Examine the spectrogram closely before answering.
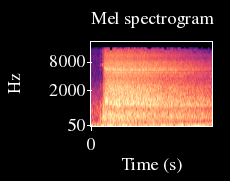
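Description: A single long breath pushed out in a breathing exercise, with hands on the belly after breathing in through the nose without lifting the shoulders. It is a steady, airy whoosh lasting under two seconds, with no talking.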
